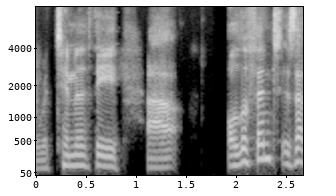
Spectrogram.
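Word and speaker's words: Olyphant: 47, Agent 47, I should say, with Timothy Oliphant. Is that how you say his name? Oliphant? okay, so well, the one with Timothy, I always call him Ophalant.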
